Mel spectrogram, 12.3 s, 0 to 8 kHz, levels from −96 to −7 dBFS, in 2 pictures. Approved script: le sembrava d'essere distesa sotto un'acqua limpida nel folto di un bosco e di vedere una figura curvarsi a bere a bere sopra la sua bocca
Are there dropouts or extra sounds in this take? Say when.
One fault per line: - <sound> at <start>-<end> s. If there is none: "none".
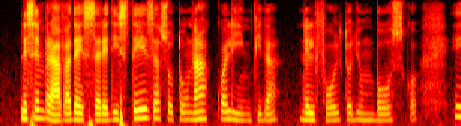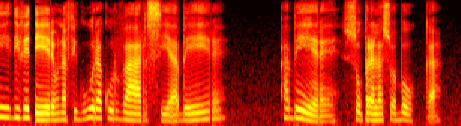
- dropout at 6.5-6.6 s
